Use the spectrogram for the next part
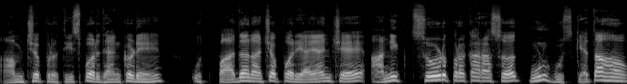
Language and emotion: Goan Konkani, fearful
